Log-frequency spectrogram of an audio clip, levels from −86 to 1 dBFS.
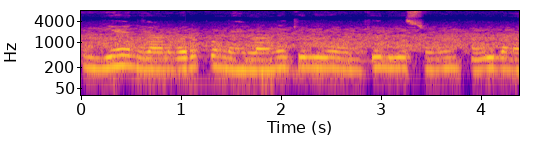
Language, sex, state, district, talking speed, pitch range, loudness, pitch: Hindi, male, Madhya Pradesh, Umaria, 150 wpm, 175-190 Hz, -17 LUFS, 185 Hz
